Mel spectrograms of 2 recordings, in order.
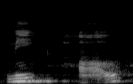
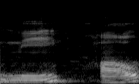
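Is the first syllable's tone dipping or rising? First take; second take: rising; dipping. First: The first syllable has a rising tone. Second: Both syllables have a low dipping tone. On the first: The speaker calls it right. "हम क्या पढ़ेंगे नी हाओ" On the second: The speaker calls it wrong. "अब इस तरीके से नहीं पढ़ेंगे"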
